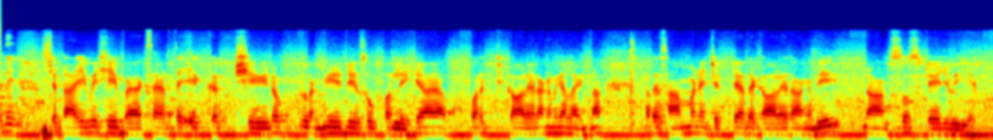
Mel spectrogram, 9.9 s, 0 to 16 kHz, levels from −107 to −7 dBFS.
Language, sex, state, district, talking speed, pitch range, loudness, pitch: Punjabi, male, Punjab, Fazilka, 175 wpm, 100-120 Hz, -14 LUFS, 115 Hz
